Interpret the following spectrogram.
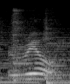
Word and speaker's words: really: Really. The correct pronunciation is really, starting with ra and ending with wa.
